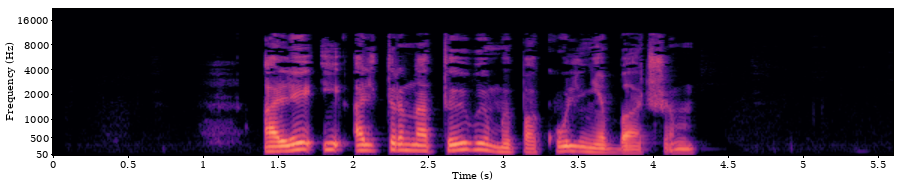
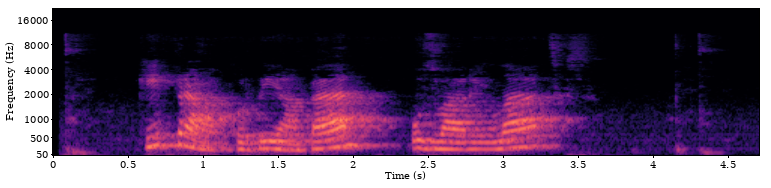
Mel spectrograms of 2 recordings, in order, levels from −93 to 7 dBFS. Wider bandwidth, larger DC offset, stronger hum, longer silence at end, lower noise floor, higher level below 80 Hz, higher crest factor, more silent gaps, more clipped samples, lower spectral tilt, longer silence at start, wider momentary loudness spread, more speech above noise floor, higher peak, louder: about the same, 11.5 kHz vs 11 kHz; neither; neither; about the same, 1.35 s vs 1.25 s; first, -76 dBFS vs -64 dBFS; first, -58 dBFS vs -64 dBFS; about the same, 20 dB vs 20 dB; neither; neither; second, -6.5 dB/octave vs -8 dB/octave; first, 1.4 s vs 0.1 s; about the same, 11 LU vs 10 LU; first, 57 dB vs 42 dB; first, -2 dBFS vs -6 dBFS; first, -20 LUFS vs -23 LUFS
